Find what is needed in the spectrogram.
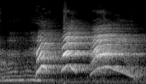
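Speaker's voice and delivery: loud hi-hi call, leaping high; mom's call. Retold or imitated. Imitating mom calling the family, loud high call. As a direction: throw three loud calls into the distance. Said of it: "So that's my mom's voice".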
